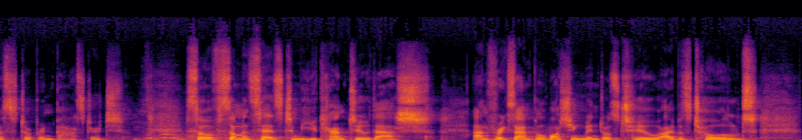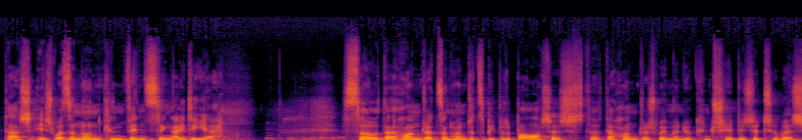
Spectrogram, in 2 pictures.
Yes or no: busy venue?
yes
